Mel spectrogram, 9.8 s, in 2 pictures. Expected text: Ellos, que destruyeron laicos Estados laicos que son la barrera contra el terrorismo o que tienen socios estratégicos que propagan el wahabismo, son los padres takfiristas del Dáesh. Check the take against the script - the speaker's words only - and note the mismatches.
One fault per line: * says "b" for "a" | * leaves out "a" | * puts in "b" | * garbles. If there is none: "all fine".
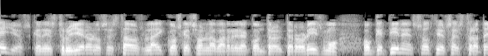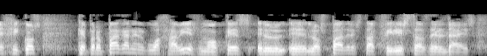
* says "los" for "laicos"
* puts in "que"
